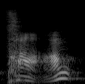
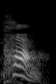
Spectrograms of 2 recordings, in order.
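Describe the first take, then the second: First: The syllable dips low and then rises. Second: The syllable is said with a sharp falling tone. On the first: It means to lie down. "뭐가 소리가 쑥 들어갔다 나오는데 이게 삼성이거든요" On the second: It means hot. "이게 사성인데요"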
